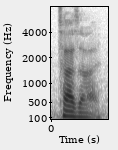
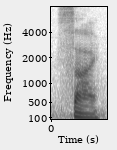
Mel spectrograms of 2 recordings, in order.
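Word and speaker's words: Tsai: Thundercat, the boss, Jay-Z, and I don't want to mess her name up, but Clara Wu Tazai. I would say Clara Wu Sai. I don't think you pronounce the T.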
